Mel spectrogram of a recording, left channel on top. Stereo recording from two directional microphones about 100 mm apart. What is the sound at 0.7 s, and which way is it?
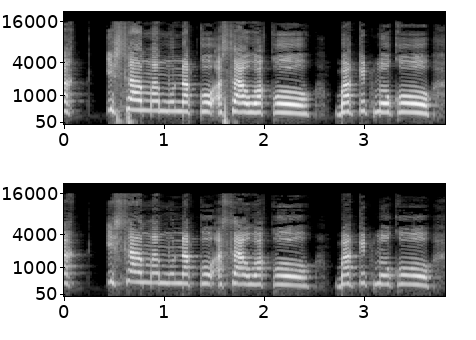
Speech, 50° left (ahead or behind).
